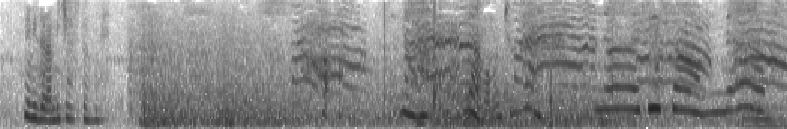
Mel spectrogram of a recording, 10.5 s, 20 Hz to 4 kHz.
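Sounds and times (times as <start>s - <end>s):
steady hiss: 0.0s - 10.4s
speech: 0.3s - 2.1s, 5.3s - 10.4s
baby crying: 3.9s - 4.9s, 5.5s - 10.4s.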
